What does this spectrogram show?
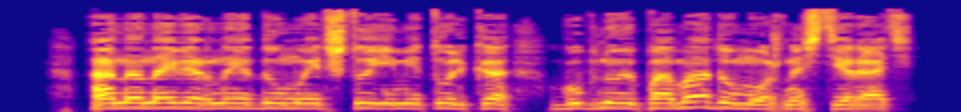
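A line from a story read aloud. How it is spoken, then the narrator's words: Mocking sudden shout. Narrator (Russian): насмешливо выкрикнула вдруг Рут Гроган, словно только что припомнила какой-то забавный случай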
